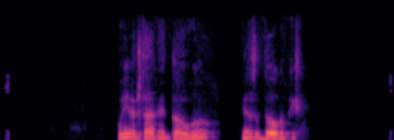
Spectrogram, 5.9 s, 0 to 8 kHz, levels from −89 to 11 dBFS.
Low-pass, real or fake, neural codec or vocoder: 7.2 kHz; fake; codec, 24 kHz, 0.9 kbps, WavTokenizer, medium music audio release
